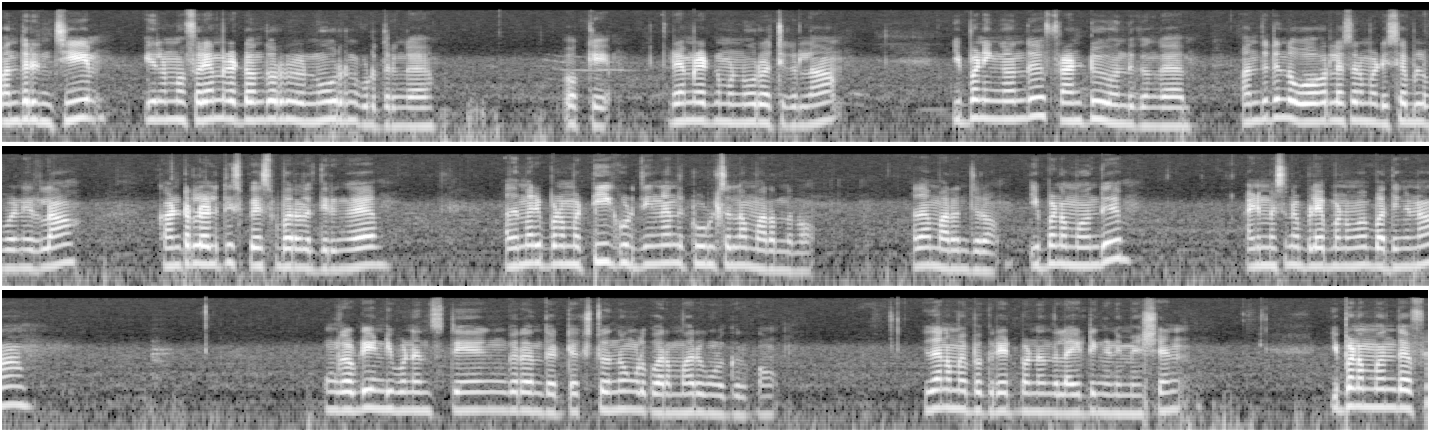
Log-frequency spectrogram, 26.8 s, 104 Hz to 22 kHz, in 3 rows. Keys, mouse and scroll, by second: 1.5 click, 3.0 0, 5.1 middle click, 6.7 KP_1, 8.9 click, 10.1 ctrl+space, 13.9 t, 14.9 shift+middle click, 16.3 space, 25.7 space, 26.5 middle click.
